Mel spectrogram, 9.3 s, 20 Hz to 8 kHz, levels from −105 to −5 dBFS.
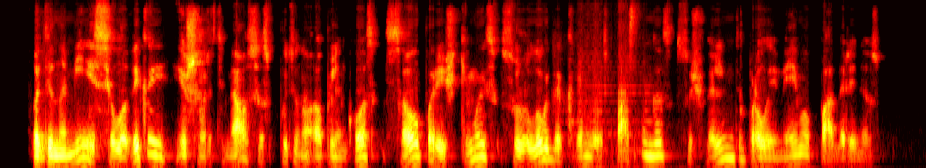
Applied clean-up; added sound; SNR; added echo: neural separator model SepFormer DNS4.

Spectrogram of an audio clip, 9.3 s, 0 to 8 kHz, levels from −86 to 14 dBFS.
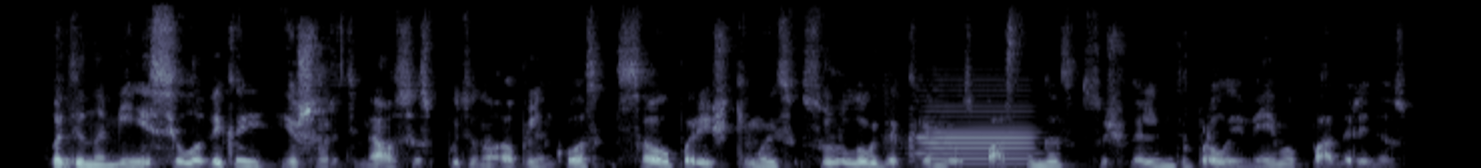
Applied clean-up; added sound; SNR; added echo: none; Wind instrument, woodwind instrument; 13 dB; none.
